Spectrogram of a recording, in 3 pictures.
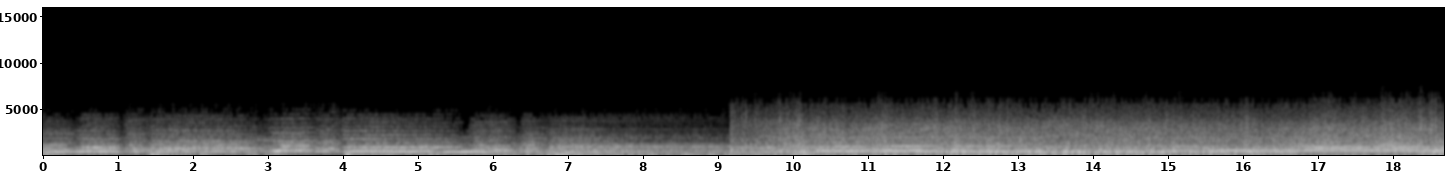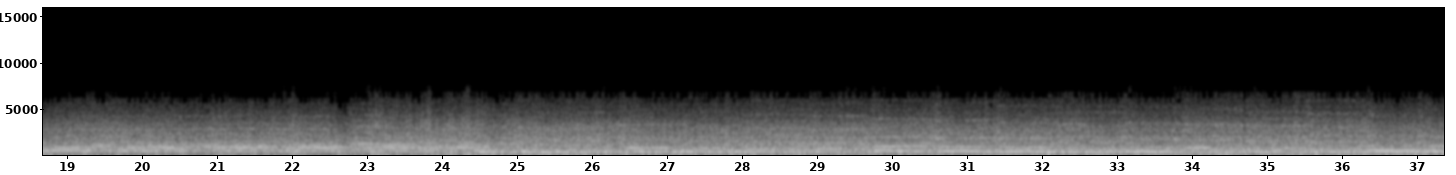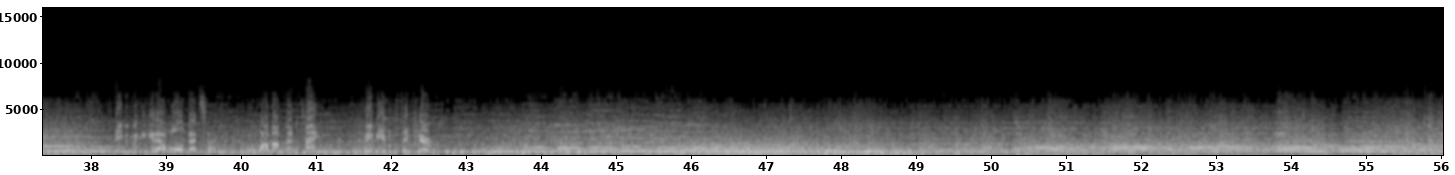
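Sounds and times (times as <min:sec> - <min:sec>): dramatic orchestral score: 0:00.0 - 0:56.0
loud rushing roar: 0:00.0 - 0:56.0.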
